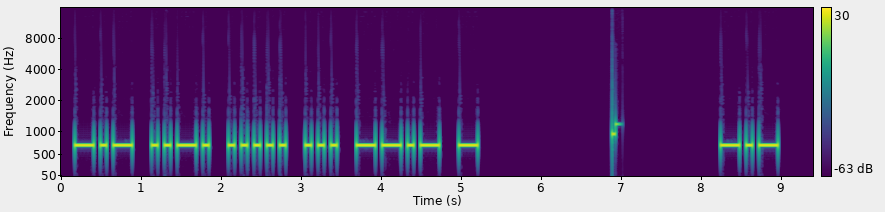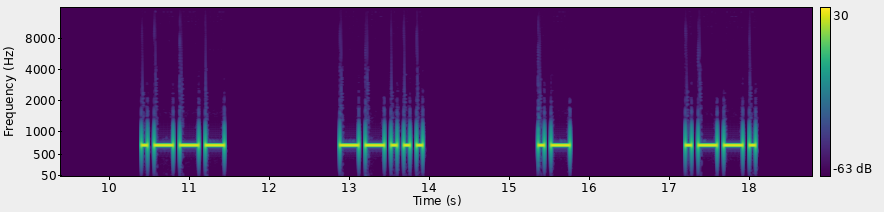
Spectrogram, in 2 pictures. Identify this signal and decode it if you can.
Morse code, heard as a keyed tone, about 15 wpm, spaced as for 8 wpm, 700 Hz. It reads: KF5SQT KJ7AP
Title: USA Call Signs - 6 Characters - 6x Character Spacing - 15wpm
